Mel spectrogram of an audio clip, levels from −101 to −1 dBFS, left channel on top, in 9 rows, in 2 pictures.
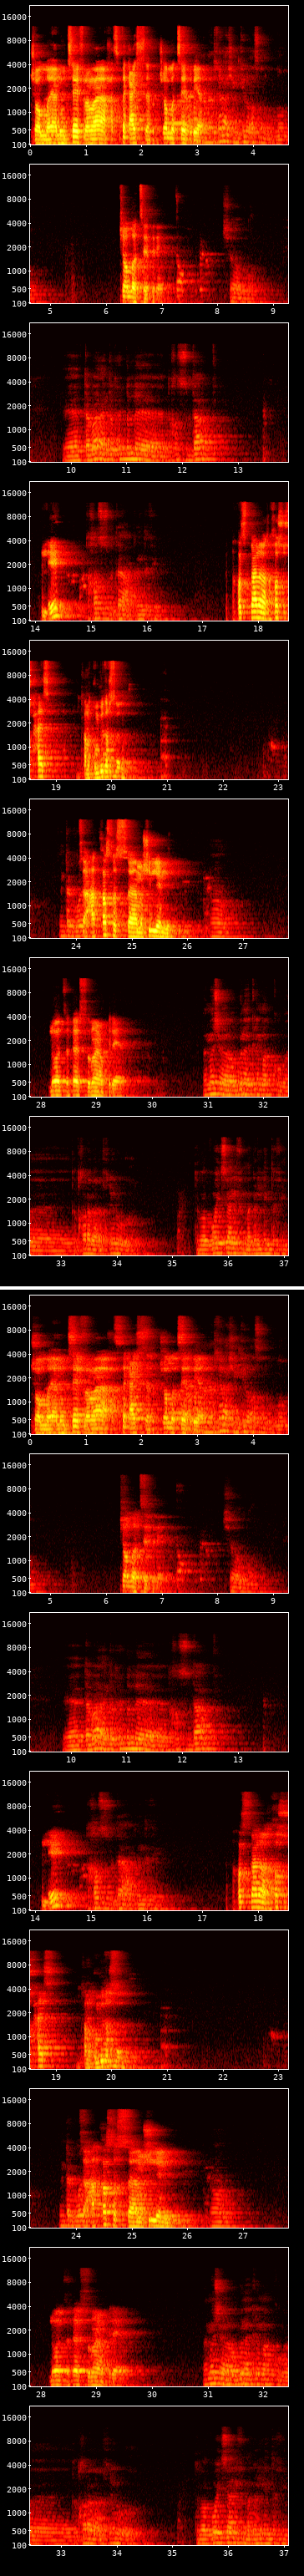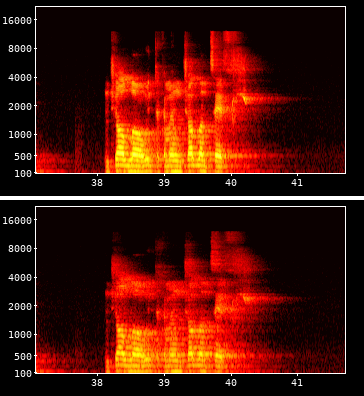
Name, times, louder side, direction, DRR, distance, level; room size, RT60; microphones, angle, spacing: voice 1, 0.0-3.1 6.2-7.4 14.1-14.4 17.6-18.9 19.5-20.0 24.1-25.7 28.2-29.5 38.2-40.3, left 6 dB, 85° left, 9 dB, 0.3 m, -28 dB
voice 2, 2.7-4.6 8.1-8.6 9.8-12.4 14.9-16.2 19.4-20.1 23.7-24.4 26.4-26.7 30.9-34.3 35.4-37.1, equal, 40° left, 0 dB, 1.8 m, -44 dB
10.5 x 4.2 x 5.9 m, 1.2 s
head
